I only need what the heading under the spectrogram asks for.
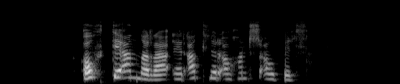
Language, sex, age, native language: Icelandic, female, 18-19, Icelandic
